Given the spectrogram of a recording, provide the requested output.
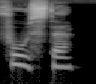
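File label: "fuste", female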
